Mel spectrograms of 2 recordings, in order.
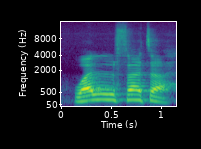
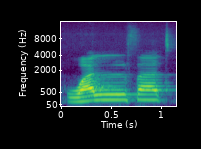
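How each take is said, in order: First: The t bounces with an extra vowel before h. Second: The t releases breath, then h follows without bouncing. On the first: The speaker calls it wrong. "huruf ta di sini tidak boleh dipantulkan" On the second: The speaker calls it right. "angin ta cukup dikeluarkan dulu baru di ya baru dikeluarkan huruf ha-nya"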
